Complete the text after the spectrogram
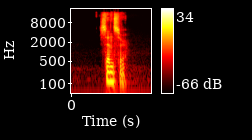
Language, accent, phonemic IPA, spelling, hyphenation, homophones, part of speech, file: English, General American, /ˈsɛnsɚ/, censor, cens‧or, censer / sensor, noun / verb, En-us-censor.wav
